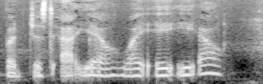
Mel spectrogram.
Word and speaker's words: Yael: but just at Yael, Y-A-E-L. How do you pronounce it? I say Yael. I know it's Yael.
